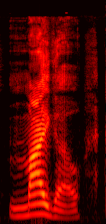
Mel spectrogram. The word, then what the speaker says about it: MyGO: The name is pronounced MyGo, and its pronunciation can be meant a lost child.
